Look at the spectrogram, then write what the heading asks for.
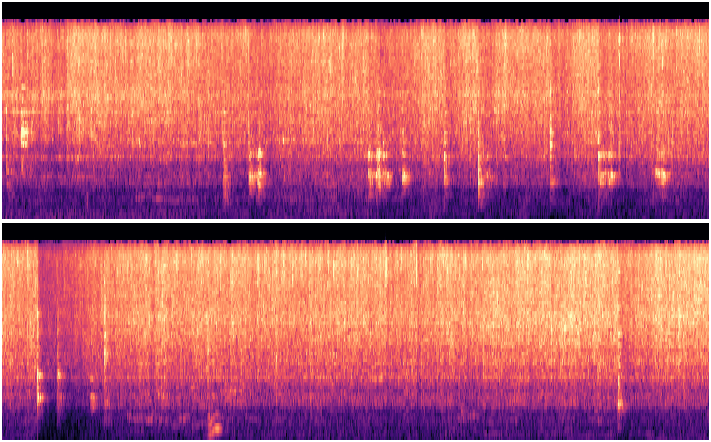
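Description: Noodles frying in an oiled nonstick pan: a steady sizzle, with the scrape and tap of a spatula stirring them and a few sharper knocks against the pan.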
